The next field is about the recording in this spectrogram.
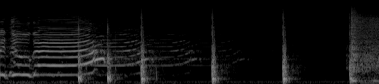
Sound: rhythmic thunking

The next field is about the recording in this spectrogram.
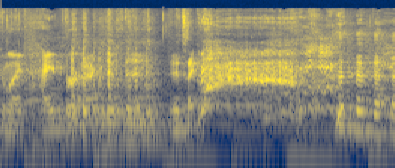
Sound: yelling; laughing

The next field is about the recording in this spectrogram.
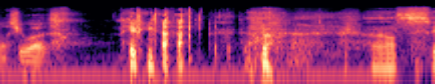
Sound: laughing

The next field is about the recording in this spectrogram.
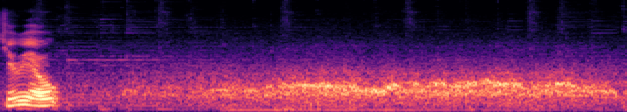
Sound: air whooshing

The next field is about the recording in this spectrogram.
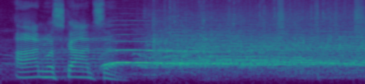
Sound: applause

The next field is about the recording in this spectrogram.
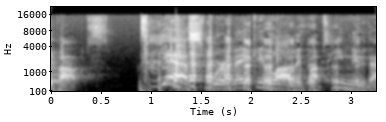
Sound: laugh

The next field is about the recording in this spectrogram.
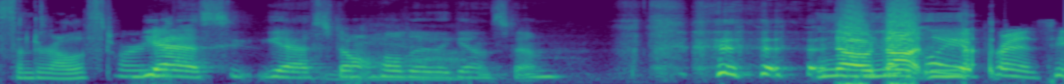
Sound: laughter

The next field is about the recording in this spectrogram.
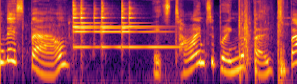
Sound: bell rings

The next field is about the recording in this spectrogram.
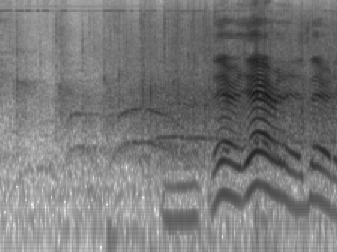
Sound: applause

